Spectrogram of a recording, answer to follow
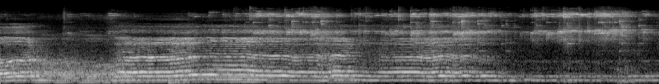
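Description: Byzantine chant sung in long held notes that slowly rise and fall, with the small bells of a swinging censer jingling throughout.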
